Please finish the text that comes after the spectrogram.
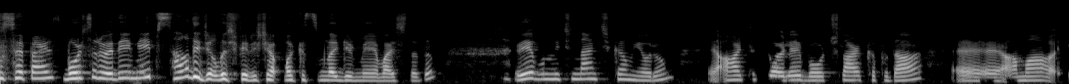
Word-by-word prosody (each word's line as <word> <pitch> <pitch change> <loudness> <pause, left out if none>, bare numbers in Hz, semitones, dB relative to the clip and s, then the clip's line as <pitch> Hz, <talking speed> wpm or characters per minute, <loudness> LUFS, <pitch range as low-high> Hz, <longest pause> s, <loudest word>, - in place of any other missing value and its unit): bu - - +6
sefer 285 +1 +2
s 310 - -12
borçları 275 +3 +5
ödeyemeyip 290 +6 +2
sadece 320 -4 +6
alışveriş 230 -2 +3
yapma 205 -1 +2
kısmına 195 -2 -1
girmeye 175 -2 -3
başladım 170 - -5 0.8
ve 245 +5 +3
bunun 245 0 -3
içinden 245 +1 -3
çıkamıyorum. 230 - -6 0.3
Eee, - - -8
artık 210 +2 -4
böyle 200 0 -1
borçlar 185 +2 -4
kapıda, 190 +5 -4 0.3
eee, 85 - -4
ama 185 +1 -2
215 Hz, 125 wpm, -21 LUFS, 190-265 Hz, 0.8 s, bu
